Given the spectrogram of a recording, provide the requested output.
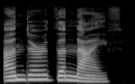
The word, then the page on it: under the knife: anglais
